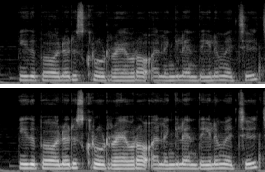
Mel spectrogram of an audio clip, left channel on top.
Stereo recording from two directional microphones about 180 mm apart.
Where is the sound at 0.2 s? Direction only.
25° right (ahead or behind).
